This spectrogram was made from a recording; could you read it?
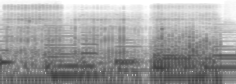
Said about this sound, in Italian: ci sono solo diverse teorie per spiegare come vengano generate le fusa dei gatti, perché in realtà non sappiamo ancora come riescono a produrle.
